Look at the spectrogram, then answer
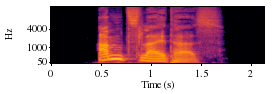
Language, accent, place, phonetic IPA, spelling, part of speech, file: German, Germany, Berlin, [ˈamt͡sˌlaɪ̯tɐs], Amtsleiters, noun, De-Amtsleiters.ogg
- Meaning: genitive singular of Amtsleiter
